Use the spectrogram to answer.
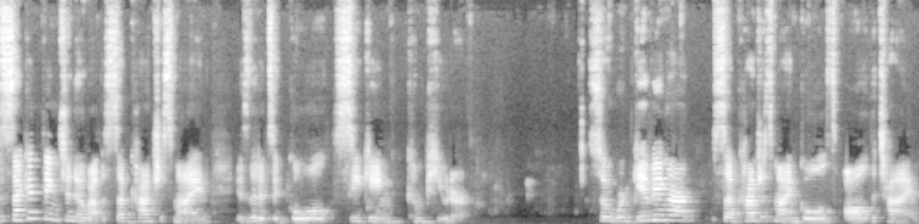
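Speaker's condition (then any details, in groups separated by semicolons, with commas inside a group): No condition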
